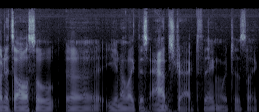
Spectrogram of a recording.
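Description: On a very clean recording with a silent background, a man talks in a very deep, low pitch marked by vocal fry. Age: 30s. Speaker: musician. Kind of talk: casual chat. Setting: studio. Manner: halting.

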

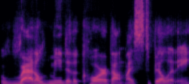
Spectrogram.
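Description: A woman's unremarkable speaking voice, fairly low-pitched, at a moderate pace with fairly even intonation, in a dry, close sound with no echo and a quiet background. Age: 50s. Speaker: wellness podcast host. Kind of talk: interview.

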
